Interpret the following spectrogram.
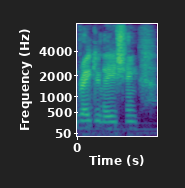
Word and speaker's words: regulation: roll your R regulation try not to roll your r on on regulation regulation let's say regulation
